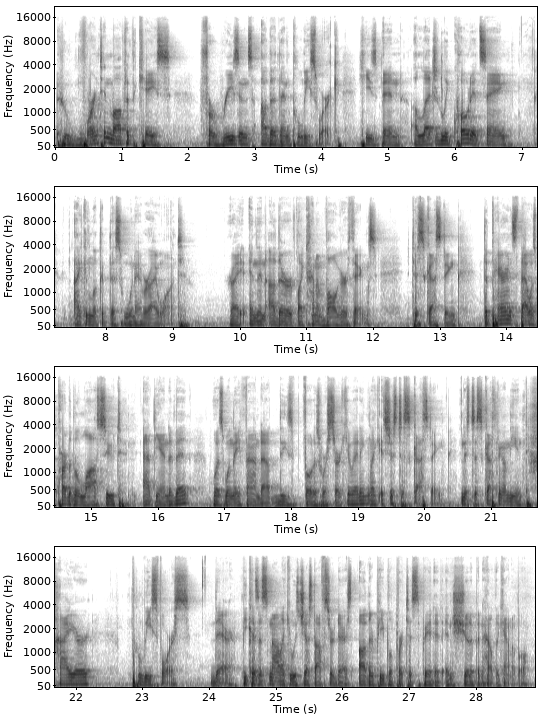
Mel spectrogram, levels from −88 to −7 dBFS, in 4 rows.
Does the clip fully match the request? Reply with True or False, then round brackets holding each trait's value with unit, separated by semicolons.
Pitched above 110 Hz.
False (85 Hz)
